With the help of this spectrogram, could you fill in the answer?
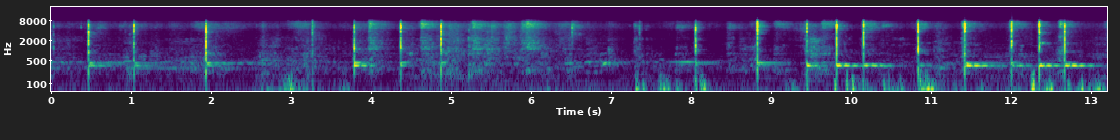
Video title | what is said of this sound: తాడిపత్రి బుగ్గ రామలింగేశ్వర స్వామి - Tadipatri Bugga Ramalingeswara Swamy Temple Full Travel Tour | మీరు ఎక్కడైనా చూడండి స్తంభాన్ని కొడితే టప్ అనే సౌండ్ వస్తుంది కానీ ఇక్కడ ఒక ధ్వని మాదిరి వస్తుంది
